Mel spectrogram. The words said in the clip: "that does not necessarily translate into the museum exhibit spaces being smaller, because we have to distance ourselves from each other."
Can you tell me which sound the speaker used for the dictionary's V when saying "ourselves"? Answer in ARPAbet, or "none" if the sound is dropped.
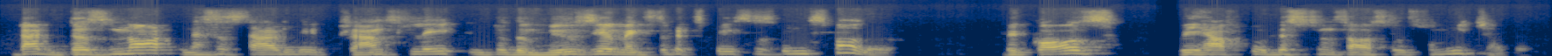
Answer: none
